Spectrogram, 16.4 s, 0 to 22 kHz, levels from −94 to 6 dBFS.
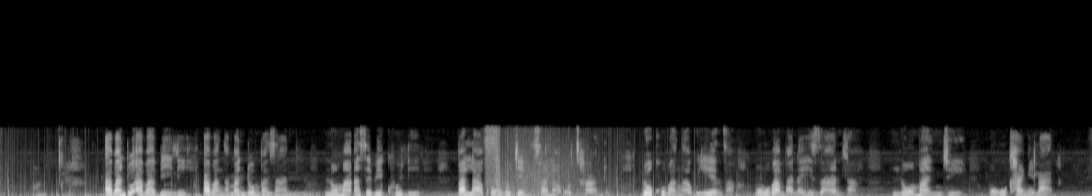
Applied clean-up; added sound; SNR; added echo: none; Explosion; 16 dB; none.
